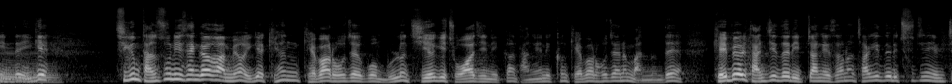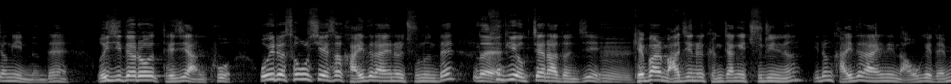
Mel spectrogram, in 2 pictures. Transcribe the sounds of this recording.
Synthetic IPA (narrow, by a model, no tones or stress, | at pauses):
inde̞iɡe̞ | t͡ɕiɡɯmtans̬ʰuɲisʰeŋɡakhamjʌiɡe̞kenke̞baɾhod͡ʑe̞ɡomuɭːont͡ɕijʌɡit͡ɕoad͡ʑiɲik͈ataŋjʌnikʰɯnke̞baɭɸod͡ʑenɯnmanːɯnde̞ | ke̞bjʌɭtand͡ʑidɯɾip̚t͡ɕ͈aŋe̞s̬ʰʌnɯnt͡ɕaɡidɯɾit͡ɕʰud͡ʑiniɭt͡ɕ͈ʌŋiːnːɯnde̞ | ɯjd͡ʑide̞ɾotwe̞d͡ʑiankʰo | oiɾjʌsʰʌuɭɕ͈ie̞s̬ʰʌkaidɯɾainɯɭt͡ɕunɯnde̞nsʰuɡiʌk̚t͡ɕ͈e̞ɾadɯnd͡ʑike̞baɭmad͡ʑinɯɭkwe̞ŋd͡ʑaŋɦit͡ɕuɾinɯniɾʌnkaidɯɾaiɲina̰oɡe̞dwe̞mj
